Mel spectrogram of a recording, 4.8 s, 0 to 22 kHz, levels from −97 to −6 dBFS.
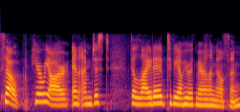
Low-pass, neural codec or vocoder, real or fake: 7.2 kHz; codec, 16 kHz, 4 kbps, FreqCodec, larger model; fake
